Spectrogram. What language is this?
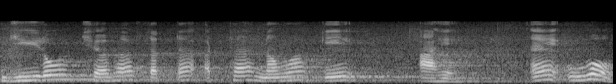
Sindhi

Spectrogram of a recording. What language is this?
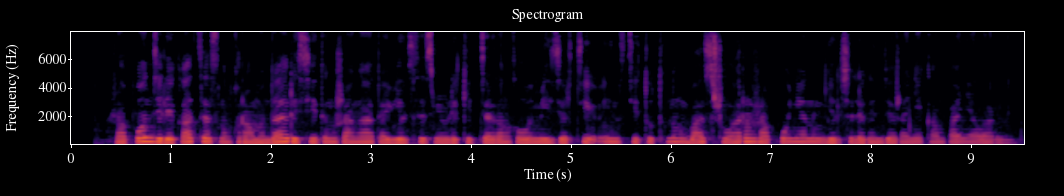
Kazakh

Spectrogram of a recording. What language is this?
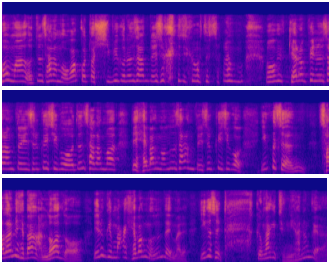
Korean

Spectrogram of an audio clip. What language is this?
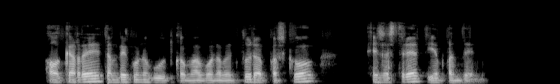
Catalan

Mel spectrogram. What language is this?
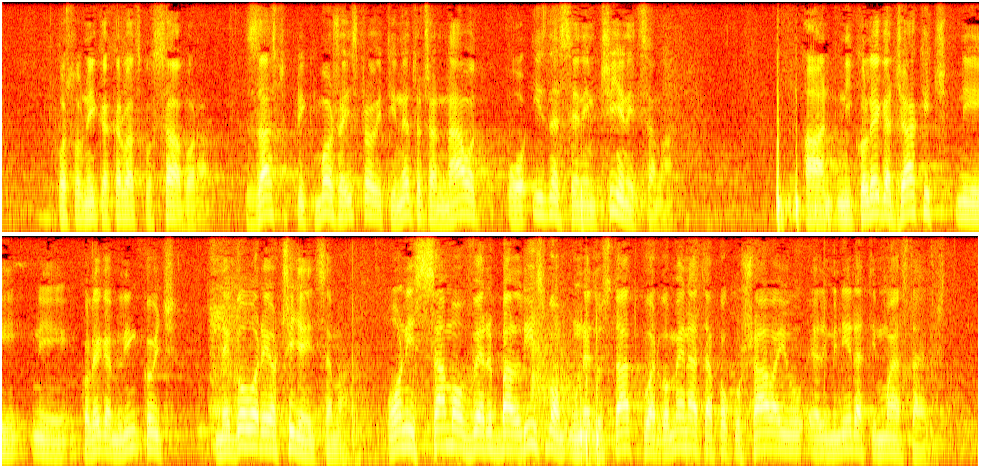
Croatian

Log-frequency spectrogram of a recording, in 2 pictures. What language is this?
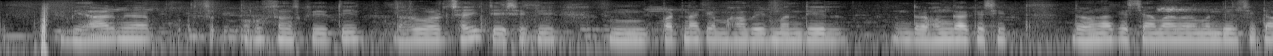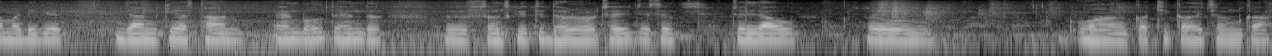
Maithili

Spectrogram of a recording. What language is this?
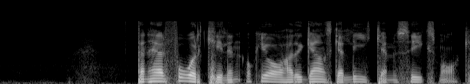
Swedish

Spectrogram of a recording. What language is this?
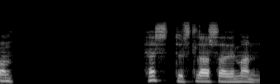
Icelandic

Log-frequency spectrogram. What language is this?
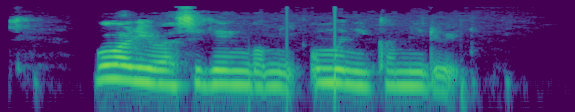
Japanese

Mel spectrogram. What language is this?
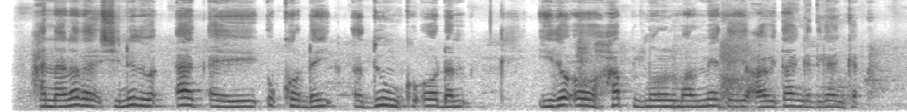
Somali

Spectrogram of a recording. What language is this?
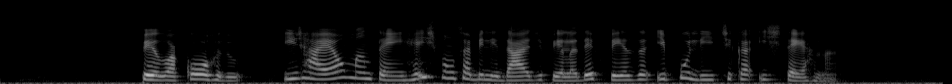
Portuguese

